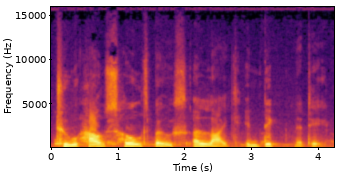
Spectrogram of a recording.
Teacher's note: you can hear how the vowels and consonants in those first two words take longer to speak whereas in the end words they are quite short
